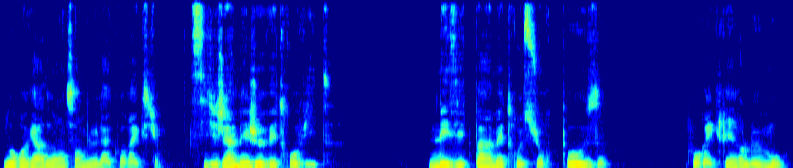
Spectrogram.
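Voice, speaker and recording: A woman teacher recording a spelling dictation lesson at home, speaking slowly and spelling words out syllable by syllable. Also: mid-range voice, level tone, dark tone. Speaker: primary school teacher.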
